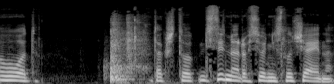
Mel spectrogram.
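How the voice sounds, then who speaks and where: A woman is speaking here. Her pitch varies in an ordinary way. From Yaroslavl, Russia. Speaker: motorcycle racer and amateur pilot. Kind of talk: casual chat. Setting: studio.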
